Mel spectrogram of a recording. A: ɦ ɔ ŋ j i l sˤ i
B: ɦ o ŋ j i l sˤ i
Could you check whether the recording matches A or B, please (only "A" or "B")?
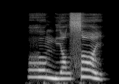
A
